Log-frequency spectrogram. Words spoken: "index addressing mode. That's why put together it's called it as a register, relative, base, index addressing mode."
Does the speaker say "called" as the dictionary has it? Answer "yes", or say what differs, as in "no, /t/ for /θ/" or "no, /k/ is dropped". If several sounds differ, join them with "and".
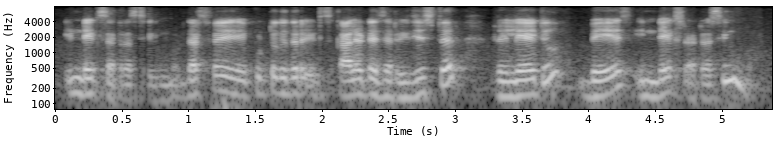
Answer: no, /d/ is dropped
